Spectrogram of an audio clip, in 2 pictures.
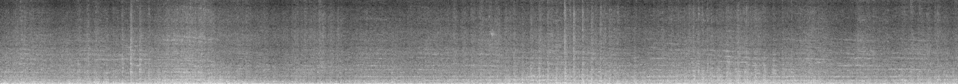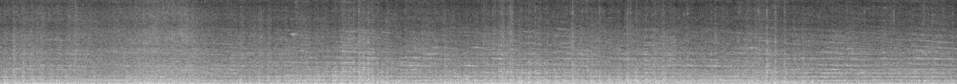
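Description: A long CSX mixed freight train's cars rolling steadily past, the wheels rumbling and rattling on the rails.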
